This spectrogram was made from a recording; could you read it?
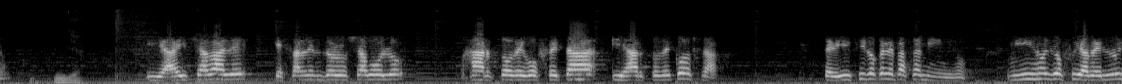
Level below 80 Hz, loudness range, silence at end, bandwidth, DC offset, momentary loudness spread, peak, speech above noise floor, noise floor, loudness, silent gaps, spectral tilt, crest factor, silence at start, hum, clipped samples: -46 dBFS; 5 LU; 0 s; 13.5 kHz; under 0.1%; 18 LU; -4 dBFS; 27 dB; -48 dBFS; -20 LUFS; none; -5.5 dB/octave; 18 dB; 0 s; none; under 0.1%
